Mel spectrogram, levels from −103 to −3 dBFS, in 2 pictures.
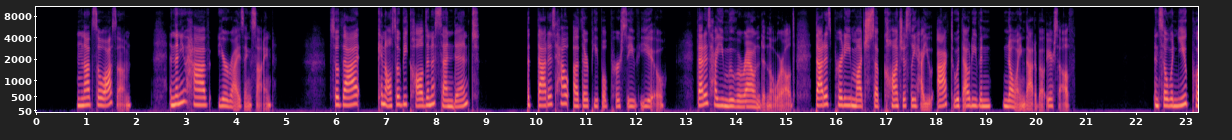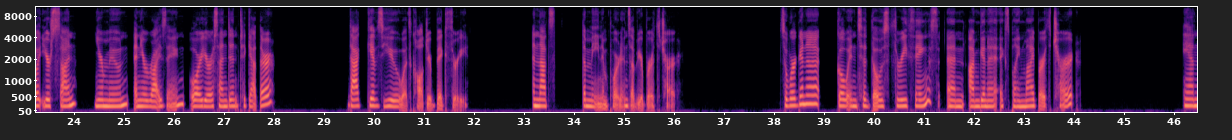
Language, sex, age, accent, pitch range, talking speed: English, female, 20-39, American, 185-230 Hz, 130 wpm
